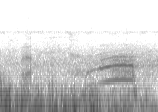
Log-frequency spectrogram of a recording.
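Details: Dairy cow in a peaceful herd near Thônes, Aravis, Haute-Savoie, France, in spring, called cow language: a short low moo rising then holding a steady tone near the end, over wind buffeting and low rumble.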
